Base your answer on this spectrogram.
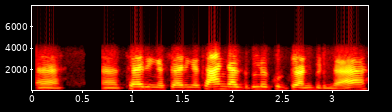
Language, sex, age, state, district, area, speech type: Tamil, female, 60+, Tamil Nadu, Viluppuram, rural, conversation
